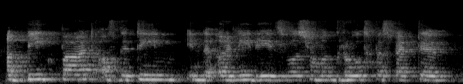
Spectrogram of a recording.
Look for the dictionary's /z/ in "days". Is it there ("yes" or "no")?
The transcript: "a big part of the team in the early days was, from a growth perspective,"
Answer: yes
